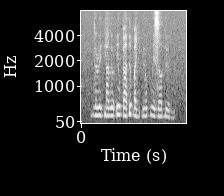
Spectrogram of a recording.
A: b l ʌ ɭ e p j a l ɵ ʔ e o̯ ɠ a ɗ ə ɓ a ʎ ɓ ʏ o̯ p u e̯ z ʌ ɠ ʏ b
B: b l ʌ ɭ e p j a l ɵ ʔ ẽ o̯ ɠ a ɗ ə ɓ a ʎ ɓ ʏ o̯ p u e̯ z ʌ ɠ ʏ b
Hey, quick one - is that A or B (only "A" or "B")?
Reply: A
